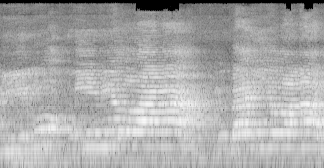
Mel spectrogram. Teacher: Ada bimu minil lana, ada kasrotain bertemu lam. Maka bacanya idgham bila guna dimasukkan tanpa mendengung. Ya, jadi seolah-olah ada tasydidnya ya.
